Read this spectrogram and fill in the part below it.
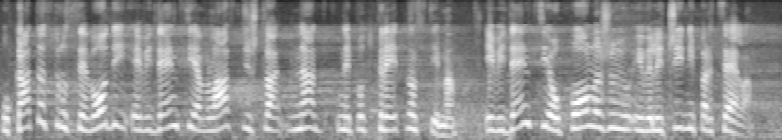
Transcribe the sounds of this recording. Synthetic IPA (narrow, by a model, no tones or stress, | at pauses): ukat̪ast̪ɾuse̞ʋo̞d̪iʔe̞ʋid̪e̞nt̪sijaʋlˠast̪niʃt̪ʋanad̪ne̞po̞d̪kɾe̞ːt̪nost̪ima | e̞ʋid̪e̞nt̪sijaupo̞lˠaʒujuiʋe̞lit͡ʃinipaɾt̪selˠa̰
